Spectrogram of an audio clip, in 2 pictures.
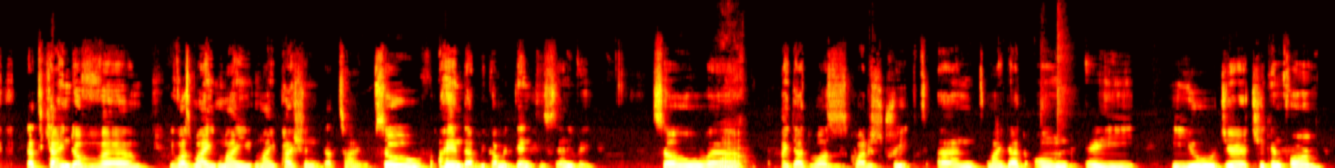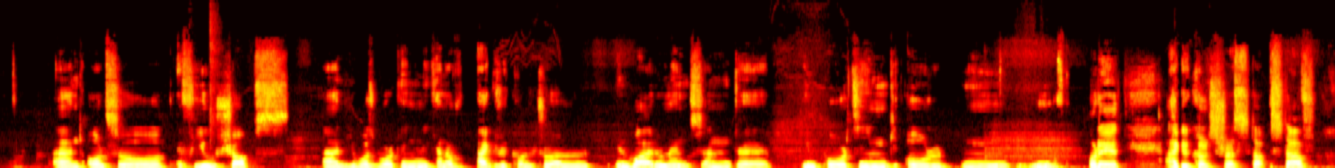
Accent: Iran; Obviously, I was born in Iran and raised in a family, kind of a middle-class family.

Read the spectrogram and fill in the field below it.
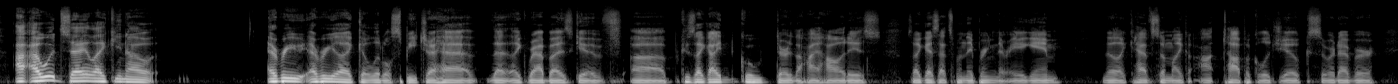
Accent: Syosset, New York, United States; I'm Syosset. Yeah. So, like, I'm on the border of Nassau and Suffolk, and I'm, like, you know, I'm, like, kind of, like, in the middle.

